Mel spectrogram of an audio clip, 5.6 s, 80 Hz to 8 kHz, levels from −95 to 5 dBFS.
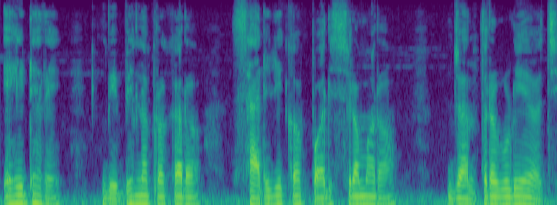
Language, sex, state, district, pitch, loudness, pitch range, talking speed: Odia, male, Odisha, Khordha, 110 Hz, -20 LUFS, 100-115 Hz, 95 wpm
